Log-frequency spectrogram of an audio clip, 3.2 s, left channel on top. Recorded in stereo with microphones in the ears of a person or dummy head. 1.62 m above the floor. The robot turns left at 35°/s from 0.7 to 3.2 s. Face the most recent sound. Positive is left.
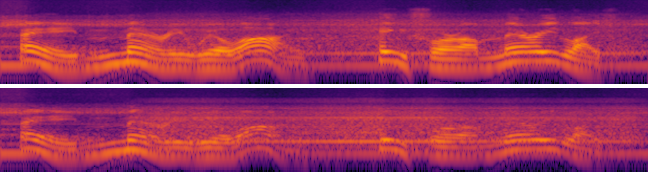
turn(degrees=75)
